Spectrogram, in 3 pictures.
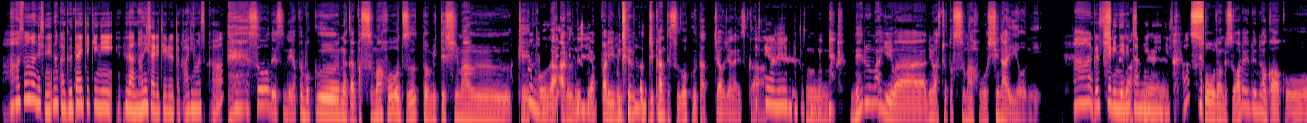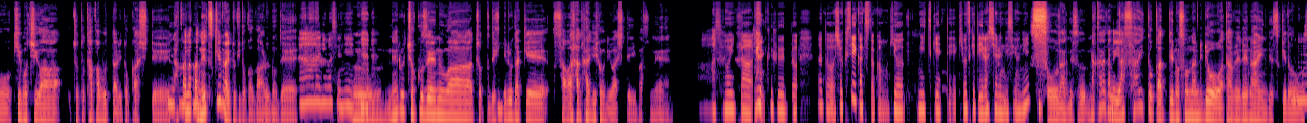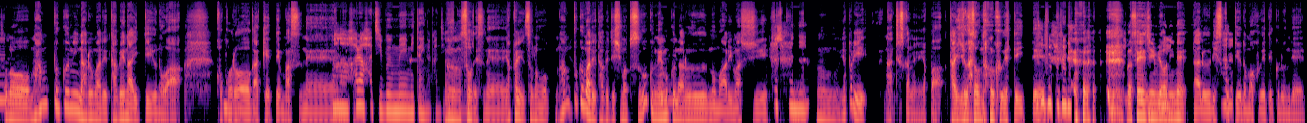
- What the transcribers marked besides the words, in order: other background noise; tapping; chuckle; chuckle; other noise; chuckle; chuckle; chuckle; chuckle; chuckle
- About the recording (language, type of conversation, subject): Japanese, podcast, 心が折れそうなとき、どうやって立て直していますか？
